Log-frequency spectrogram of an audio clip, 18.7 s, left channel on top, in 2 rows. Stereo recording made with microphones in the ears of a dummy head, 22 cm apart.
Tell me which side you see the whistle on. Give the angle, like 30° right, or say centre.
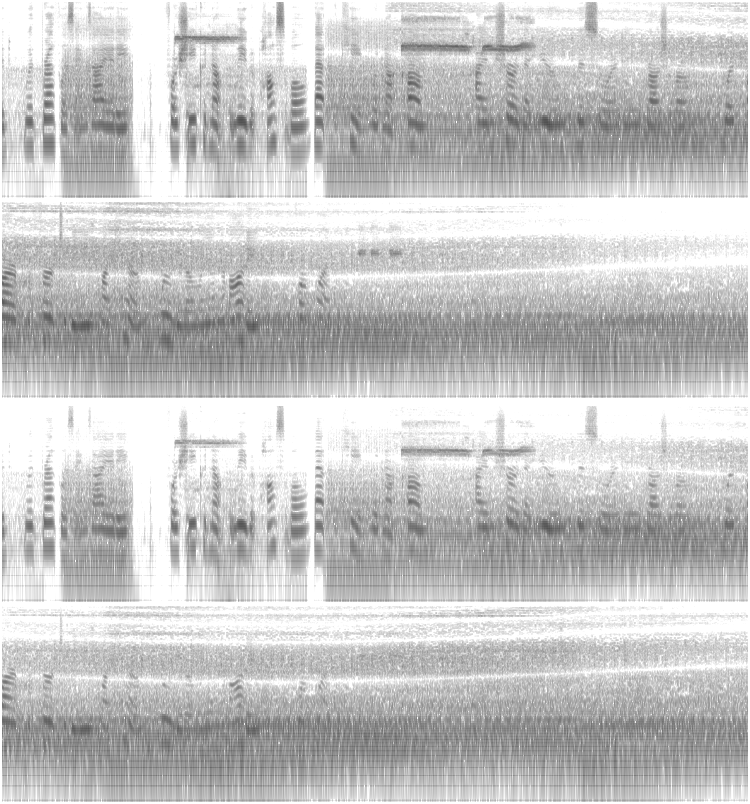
60° left.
